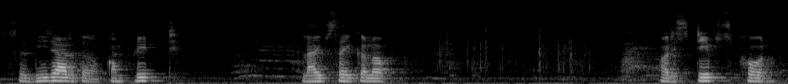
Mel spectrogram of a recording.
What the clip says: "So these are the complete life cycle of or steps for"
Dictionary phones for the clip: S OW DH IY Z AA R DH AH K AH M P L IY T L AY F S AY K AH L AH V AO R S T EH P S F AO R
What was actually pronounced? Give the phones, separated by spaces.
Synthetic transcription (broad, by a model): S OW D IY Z AA R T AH K AH M P L IY T L AY P S AY K AH L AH P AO R S T EH P S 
